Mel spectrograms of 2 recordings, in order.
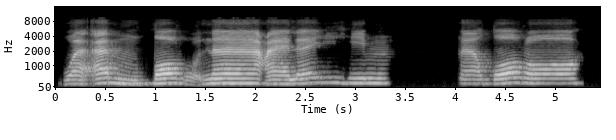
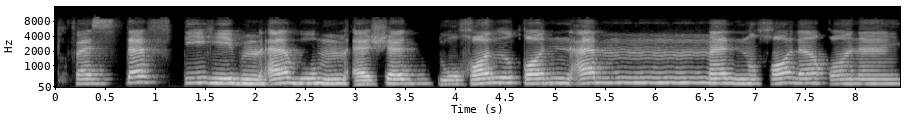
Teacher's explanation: Mim ketemu mim maka dibaca gunnah. Gunnah panjangnya dua harakat. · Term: idgham mutamatsilain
